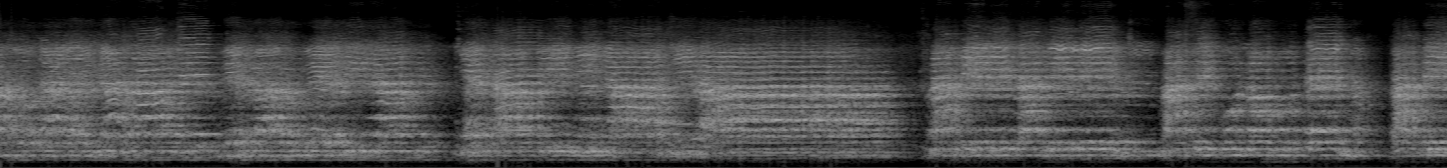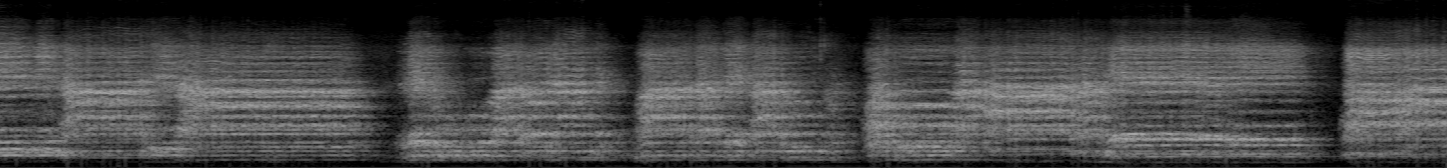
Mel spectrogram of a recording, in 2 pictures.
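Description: A large women's choir singing, coming in all at once at the start, in long phrases broken by short breaths about every four to five seconds.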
